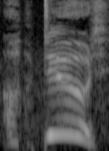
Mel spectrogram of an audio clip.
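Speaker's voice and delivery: stoner surfer dude. Pretend. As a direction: throw it way up like a Bill and Ted stoner. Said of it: "it's like Bill and Ted".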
